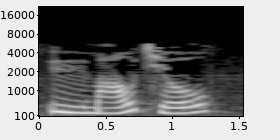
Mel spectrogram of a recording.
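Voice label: "羽毛球", Mandarin Chinese; hsk; chinese-flashcards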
